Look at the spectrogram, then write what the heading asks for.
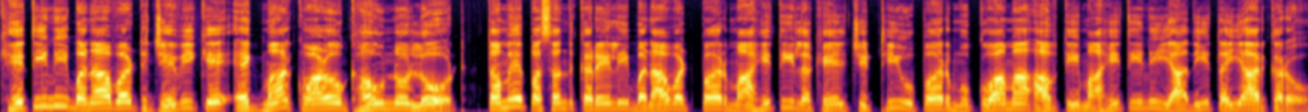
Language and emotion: Gujarati, neutral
